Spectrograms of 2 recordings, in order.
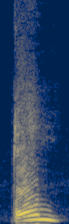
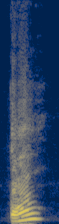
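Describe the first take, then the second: First: طوم with the lips shut on final m; m pronounced as m. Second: طون with the final m read like n, lips left open. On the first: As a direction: say طوم closing on a sounded m. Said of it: "وممكن أنها تقرأ طوم". (نطق طوم بميم ظاهرة) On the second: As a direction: say طون as French "ton", nasal vowel. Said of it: "كما لو عندنا النون". (نطق طون كأن آخرها نون) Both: Shown as a demonstration.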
